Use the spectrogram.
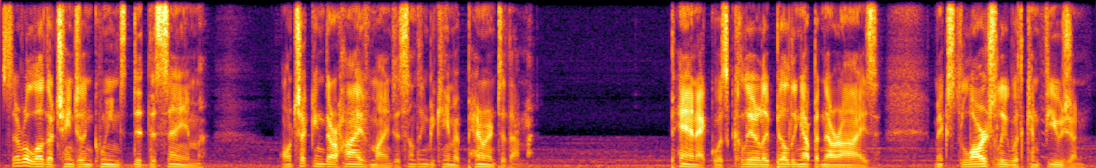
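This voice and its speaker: A man's voice: on the low side, brisk, darkish tone, a little hiss or hum. A man reading a scripted fantasy story aloud as a dramatic narrator. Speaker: fan fiction narrator.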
